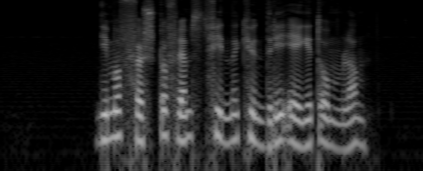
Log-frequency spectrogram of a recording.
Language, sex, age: Norwegian, male, 24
